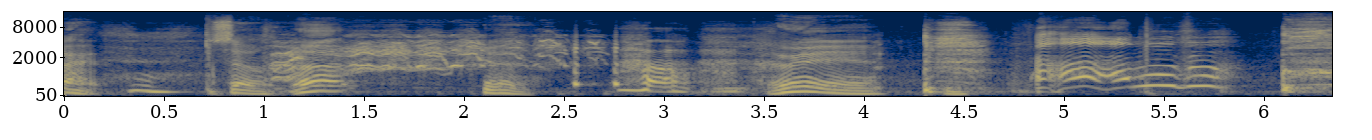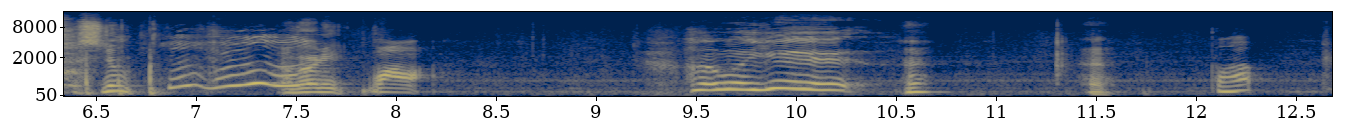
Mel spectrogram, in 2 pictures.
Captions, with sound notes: (grunts negatively) I've already ...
